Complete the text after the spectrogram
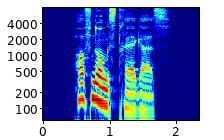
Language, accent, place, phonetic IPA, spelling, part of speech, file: German, Germany, Berlin, [ˈhɔfnʊŋsˌtʁɛːɡɐs], Hoffnungsträgers, noun, De-Hoffnungsträgers.ogg
- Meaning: genitive singular of Hoffnungsträger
